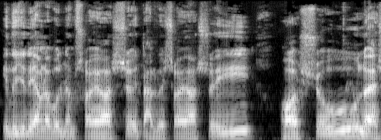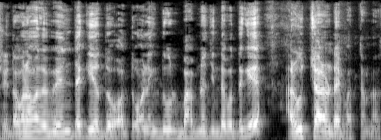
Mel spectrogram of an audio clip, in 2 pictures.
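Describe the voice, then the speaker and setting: A middle-aged man teaching a classroom lesson, patiently repeating and drilling syllables slowly. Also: medium pitch.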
